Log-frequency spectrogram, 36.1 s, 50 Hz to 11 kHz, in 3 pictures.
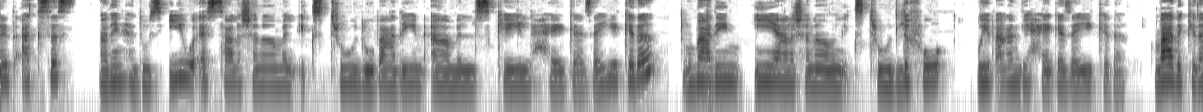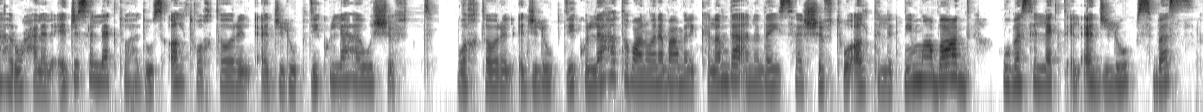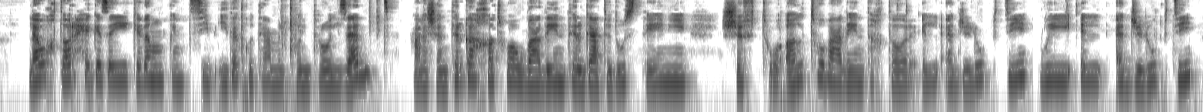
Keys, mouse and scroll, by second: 7.7 e, 12.6-14.6 drag, 17.3 alt+shift+click, 23.2 alt+shift+click, 27.6 ctrl+z, 31.6-33.7 scroll up 1, 33.7 alt+shift+click, 35.4 alt+shift+click.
